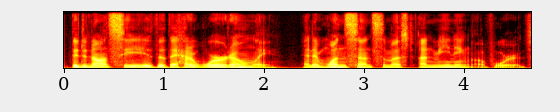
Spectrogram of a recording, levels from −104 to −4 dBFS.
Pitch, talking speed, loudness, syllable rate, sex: 100 Hz, 245 wpm, -17 LUFS, 5.8 syllables/s, male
